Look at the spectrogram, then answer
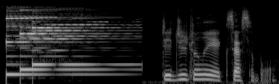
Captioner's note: chime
